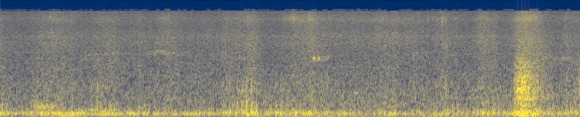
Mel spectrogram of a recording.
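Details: Kurilian Bobtail cat purring on the bed to rouse its owner in the morning, a low even rumble under faint room noise, with a short rustling burst near the end.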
